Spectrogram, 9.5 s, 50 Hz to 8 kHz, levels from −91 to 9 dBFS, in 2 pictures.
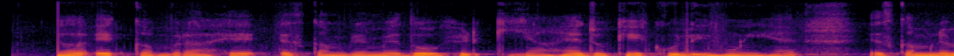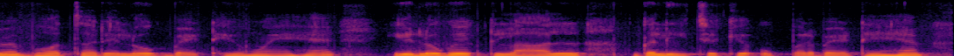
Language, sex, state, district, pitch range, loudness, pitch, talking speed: Hindi, male, Uttar Pradesh, Jyotiba Phule Nagar, 185-220 Hz, -27 LUFS, 200 Hz, 170 wpm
